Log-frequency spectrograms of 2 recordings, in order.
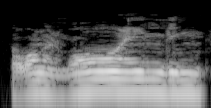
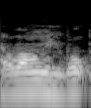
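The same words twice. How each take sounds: First: Drawn out slowly. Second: Said in the usual way. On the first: Shown as a demonstration. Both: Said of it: "you know, drawn out".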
